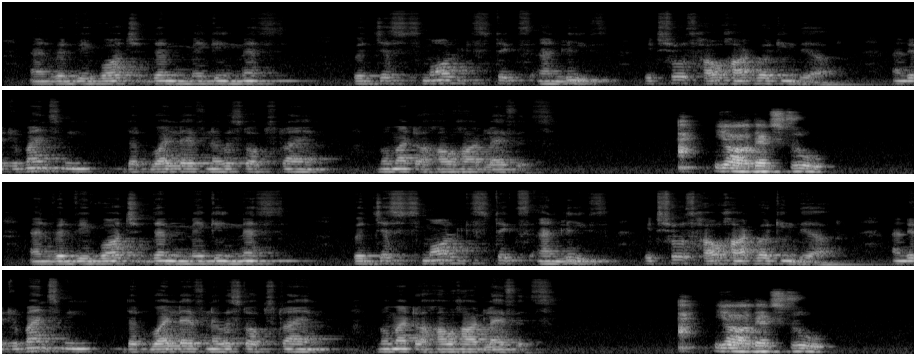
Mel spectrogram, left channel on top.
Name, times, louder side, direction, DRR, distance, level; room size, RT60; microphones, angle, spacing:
voice 1, 0.3-3.1 3.5-6.2 6.4-8.4 8.9-14.6, right 3 dB, 45° right, 0.7 m, -27 dB
voice 2, 15.9-17.3, left 2 dB, 15° left, 1.1 m, -21 dB
4.0 x 2.6 x 3.0 m
head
